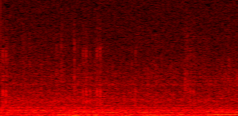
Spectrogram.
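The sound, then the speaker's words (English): A steady, low road rumble inside a moving car with two children sleeping in it, loud and continuous with a deep droning hum and faint whir above it, no voices present. “For me personally, for these two guys who are sleeping right now in the car, like, I've accepted the fact that I'm not going to be a perfect parent.”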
